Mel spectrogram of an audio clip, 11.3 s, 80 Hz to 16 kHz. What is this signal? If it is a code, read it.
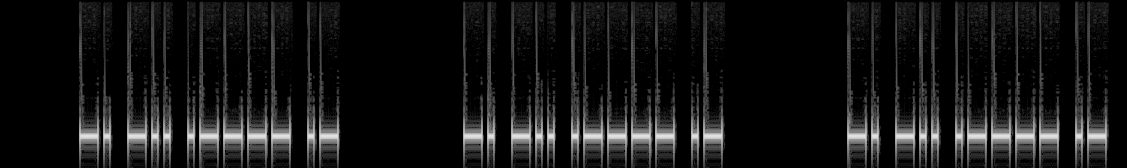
Morse code, heard as a keyed tone, about 19 wpm, 700 Hz. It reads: ND1A ND1A ND1A
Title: USA Call Signs - 4 Characters - Repeated 3x - 20wpm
